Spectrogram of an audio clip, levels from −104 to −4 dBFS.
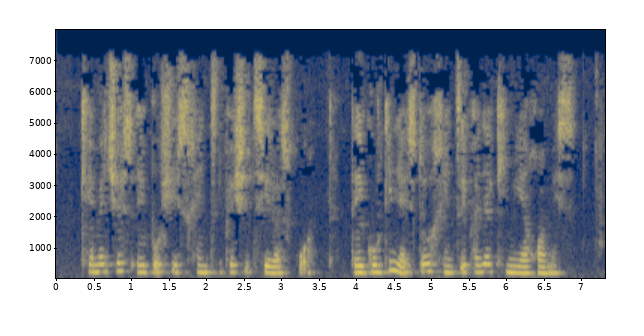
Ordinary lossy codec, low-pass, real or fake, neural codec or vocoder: MP3, 32 kbps; 7.2 kHz; real; none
